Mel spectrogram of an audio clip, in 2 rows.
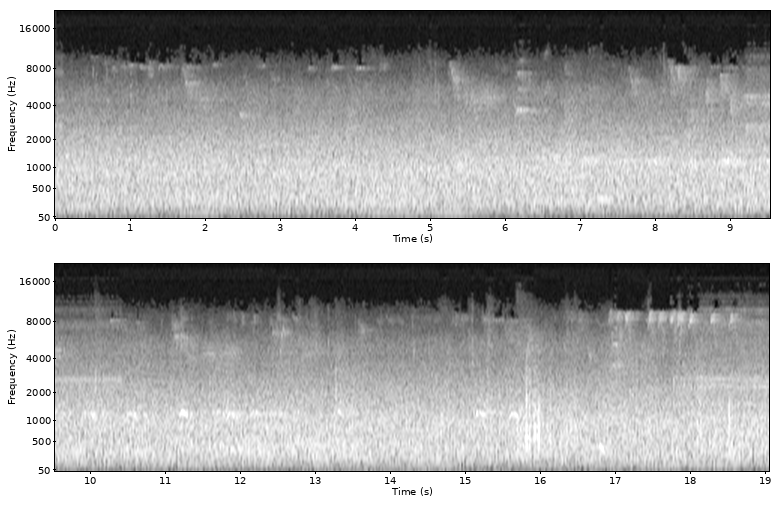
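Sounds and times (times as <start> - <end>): background hiss: 15.6 - 19.0
birds calling: 16.7 - 19.0.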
